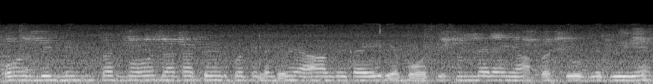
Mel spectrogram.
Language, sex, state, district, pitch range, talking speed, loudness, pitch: Hindi, female, Rajasthan, Bikaner, 185-195 Hz, 210 wpm, -14 LUFS, 190 Hz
